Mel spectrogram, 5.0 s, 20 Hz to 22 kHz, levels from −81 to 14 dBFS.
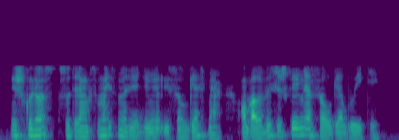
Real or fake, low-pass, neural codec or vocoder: fake; 3.6 kHz; codec, 16 kHz in and 24 kHz out, 1.1 kbps, FireRedTTS-2 codec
